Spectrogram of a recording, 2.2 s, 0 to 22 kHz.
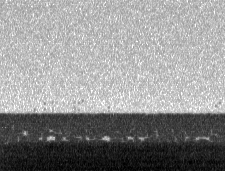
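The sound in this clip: Aircraft engine droning as a plane cruises at 5,000 feet: a loud, unbroken low rumble with a faint steady throbbing pulse and a broad hiss layered above it.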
